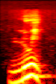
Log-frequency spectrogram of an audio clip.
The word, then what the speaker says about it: lui: il we will say lui which means him louis for l will say l so it remains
